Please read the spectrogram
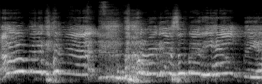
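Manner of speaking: very high squealing cry for help; mock panicked scream. The girl running from him, a very high panicked shriek. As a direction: shriek for help while laughing.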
